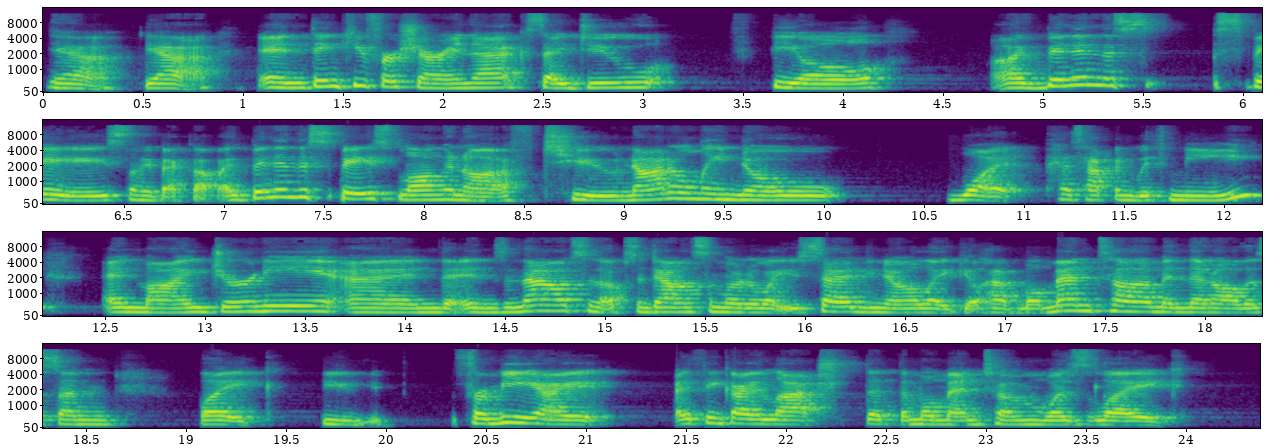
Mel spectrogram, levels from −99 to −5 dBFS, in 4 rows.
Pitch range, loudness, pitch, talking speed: 185-225 Hz, -17 LUFS, 200 Hz, 195 wpm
